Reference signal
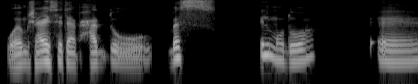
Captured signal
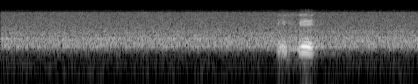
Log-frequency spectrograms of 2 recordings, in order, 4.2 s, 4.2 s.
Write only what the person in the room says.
اهم.

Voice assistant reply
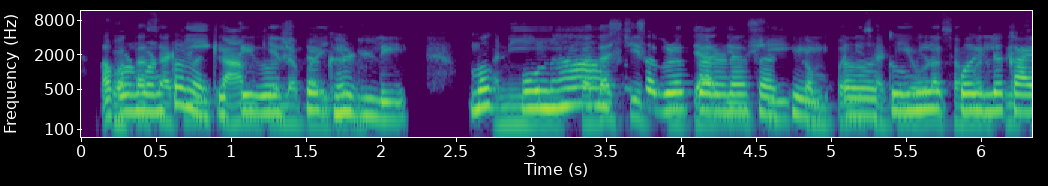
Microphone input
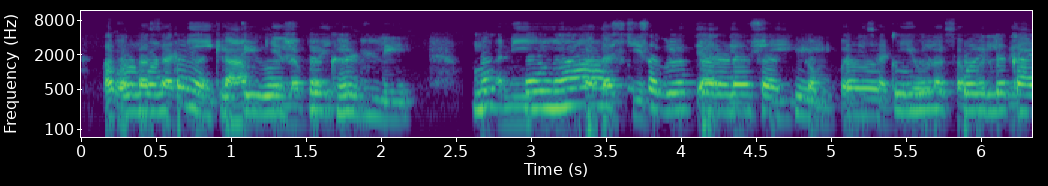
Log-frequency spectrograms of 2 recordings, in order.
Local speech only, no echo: none

